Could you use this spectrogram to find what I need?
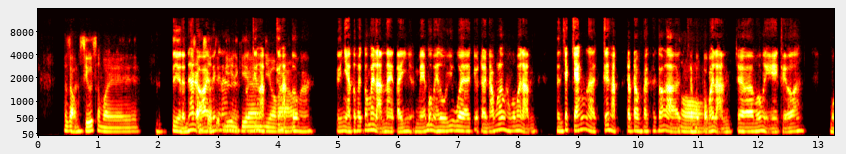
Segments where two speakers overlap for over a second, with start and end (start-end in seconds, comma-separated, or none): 2.5-4.4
